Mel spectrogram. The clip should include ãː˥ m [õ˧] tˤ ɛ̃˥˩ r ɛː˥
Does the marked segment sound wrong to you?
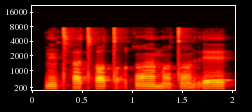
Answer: yes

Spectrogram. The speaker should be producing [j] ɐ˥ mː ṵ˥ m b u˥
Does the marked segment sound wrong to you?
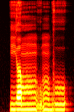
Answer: no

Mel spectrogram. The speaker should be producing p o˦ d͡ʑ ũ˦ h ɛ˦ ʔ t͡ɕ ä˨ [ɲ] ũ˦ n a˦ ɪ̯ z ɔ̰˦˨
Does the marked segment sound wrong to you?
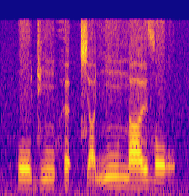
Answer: no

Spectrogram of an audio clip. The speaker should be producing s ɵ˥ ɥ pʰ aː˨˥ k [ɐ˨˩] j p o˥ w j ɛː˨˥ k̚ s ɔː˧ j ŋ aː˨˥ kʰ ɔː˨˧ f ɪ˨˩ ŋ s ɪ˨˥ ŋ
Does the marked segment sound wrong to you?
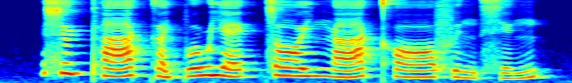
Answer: no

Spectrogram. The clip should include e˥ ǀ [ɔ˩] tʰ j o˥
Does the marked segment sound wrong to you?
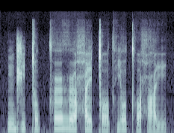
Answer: no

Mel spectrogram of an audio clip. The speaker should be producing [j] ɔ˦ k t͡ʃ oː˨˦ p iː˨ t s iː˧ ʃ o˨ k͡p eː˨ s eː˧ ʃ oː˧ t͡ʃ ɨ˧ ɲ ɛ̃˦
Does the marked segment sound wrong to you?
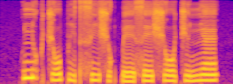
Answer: yes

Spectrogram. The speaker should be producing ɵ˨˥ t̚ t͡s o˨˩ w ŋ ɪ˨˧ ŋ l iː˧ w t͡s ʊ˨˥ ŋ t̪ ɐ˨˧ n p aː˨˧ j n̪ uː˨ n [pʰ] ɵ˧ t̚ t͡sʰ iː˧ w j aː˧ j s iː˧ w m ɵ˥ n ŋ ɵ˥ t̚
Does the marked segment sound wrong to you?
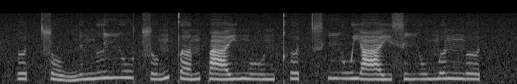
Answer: yes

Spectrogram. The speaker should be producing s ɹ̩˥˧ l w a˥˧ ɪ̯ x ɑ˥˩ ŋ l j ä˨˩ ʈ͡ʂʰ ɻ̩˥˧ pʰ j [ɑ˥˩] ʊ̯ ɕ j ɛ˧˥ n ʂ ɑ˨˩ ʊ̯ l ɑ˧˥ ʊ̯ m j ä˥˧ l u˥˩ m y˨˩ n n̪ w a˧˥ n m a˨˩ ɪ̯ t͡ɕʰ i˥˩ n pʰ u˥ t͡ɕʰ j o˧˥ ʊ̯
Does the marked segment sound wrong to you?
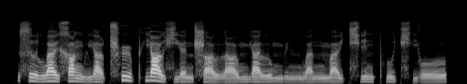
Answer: no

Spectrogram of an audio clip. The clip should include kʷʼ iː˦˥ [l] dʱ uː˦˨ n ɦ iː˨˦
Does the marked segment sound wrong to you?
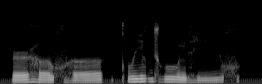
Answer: no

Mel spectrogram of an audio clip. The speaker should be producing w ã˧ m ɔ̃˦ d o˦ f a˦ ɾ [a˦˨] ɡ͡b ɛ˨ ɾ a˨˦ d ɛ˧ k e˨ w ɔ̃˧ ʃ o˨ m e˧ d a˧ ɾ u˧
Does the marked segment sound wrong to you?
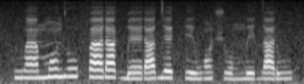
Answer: no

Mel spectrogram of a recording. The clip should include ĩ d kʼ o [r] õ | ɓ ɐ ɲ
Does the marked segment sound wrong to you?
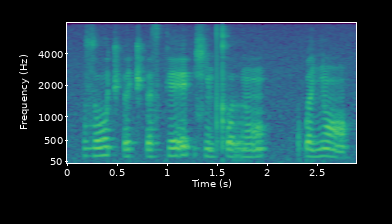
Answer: no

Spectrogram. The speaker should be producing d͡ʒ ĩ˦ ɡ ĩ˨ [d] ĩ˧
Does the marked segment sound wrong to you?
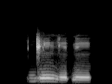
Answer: yes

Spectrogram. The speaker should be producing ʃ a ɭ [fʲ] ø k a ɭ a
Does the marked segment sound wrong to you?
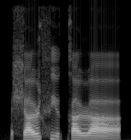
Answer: no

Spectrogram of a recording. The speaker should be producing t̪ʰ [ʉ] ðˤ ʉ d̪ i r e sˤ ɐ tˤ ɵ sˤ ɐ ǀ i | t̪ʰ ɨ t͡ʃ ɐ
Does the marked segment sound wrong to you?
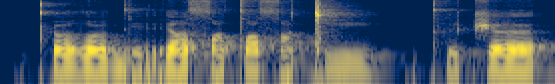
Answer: no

